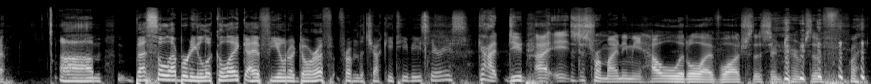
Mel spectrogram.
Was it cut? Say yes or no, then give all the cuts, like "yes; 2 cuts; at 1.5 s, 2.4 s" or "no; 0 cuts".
yes; 3 cuts; at 1.1 s, 5.7 s, 7.7 s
